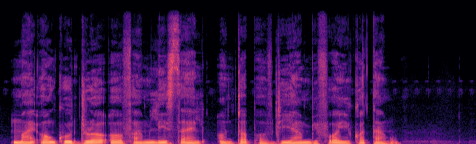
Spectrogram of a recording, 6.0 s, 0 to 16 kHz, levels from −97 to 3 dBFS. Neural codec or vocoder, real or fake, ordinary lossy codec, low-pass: none; real; none; 14.4 kHz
